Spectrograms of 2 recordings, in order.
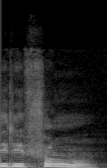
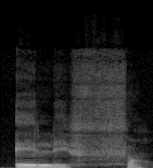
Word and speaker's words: éléphant: Regardez bien l'orthographe du mot éléphant. Ici, le son F est formé par la lettre P et H. P et H va former le son F. éléphant.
